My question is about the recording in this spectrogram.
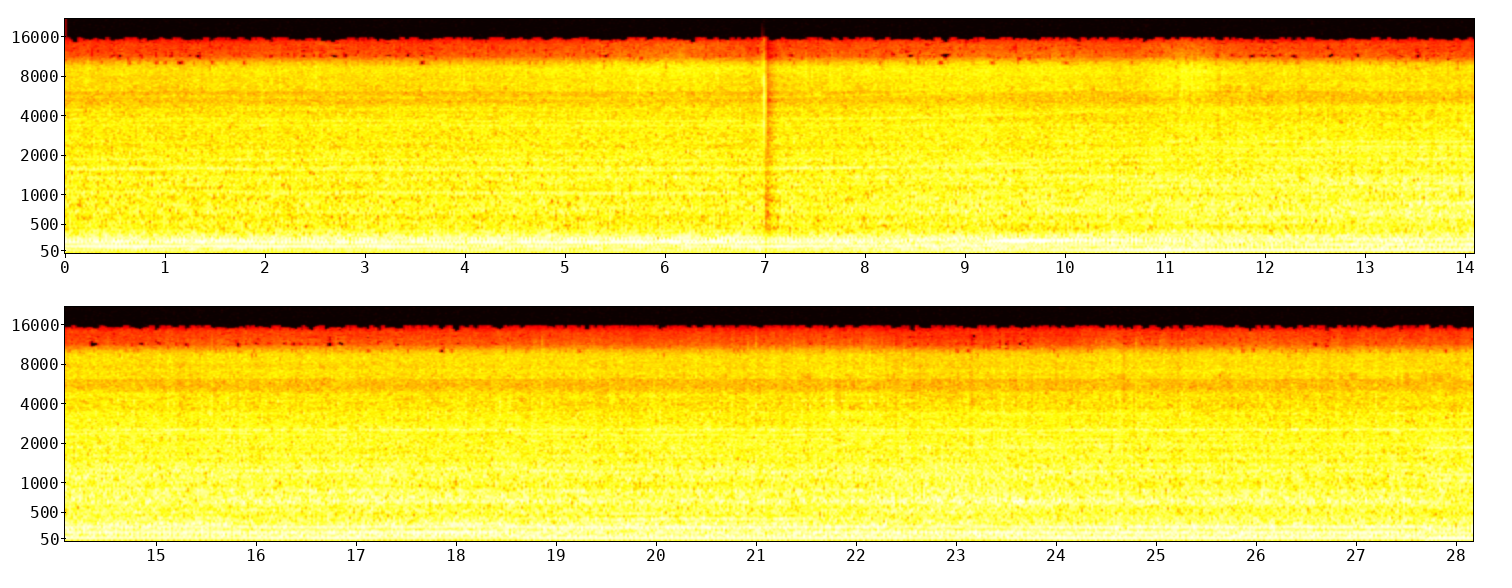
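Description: Small boat motor running at a steady cruising speed, with the hum of water spray along the hull. Its pitch changes once, about a third of the way through, as the engine speed shifts, then holds steady again.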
